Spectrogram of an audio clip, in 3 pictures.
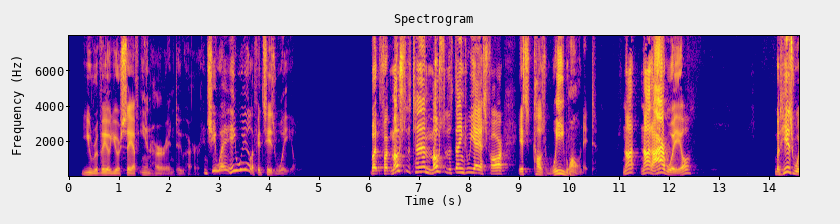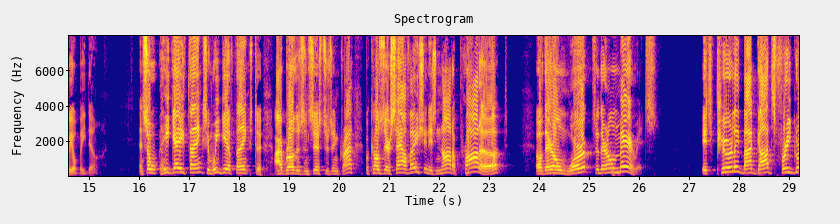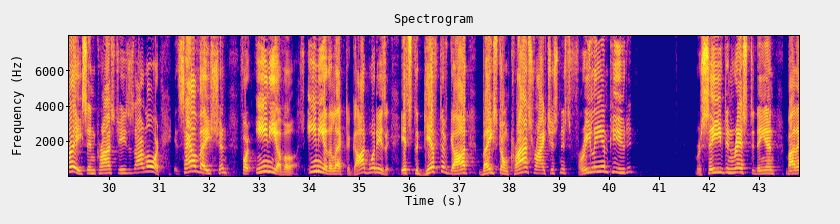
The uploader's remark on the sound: This lesson was taught in the adult Bible class of Grace Baptist church in Ruston.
